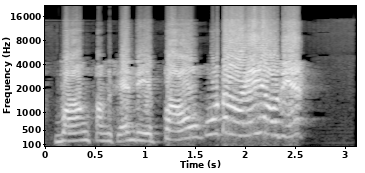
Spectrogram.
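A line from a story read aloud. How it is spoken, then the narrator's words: Loud shout. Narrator (Chinese): 石金生高声喊嚷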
